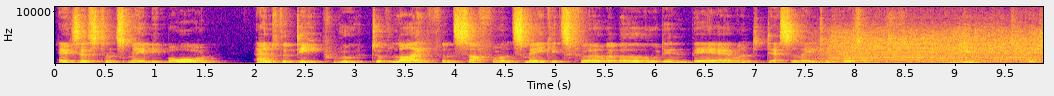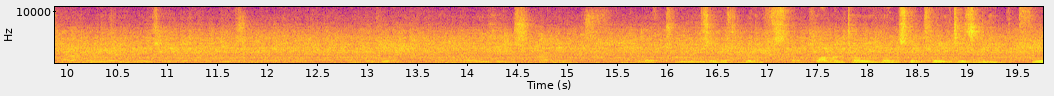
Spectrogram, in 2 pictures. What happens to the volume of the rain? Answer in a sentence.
The loudness of the rain stays about the same.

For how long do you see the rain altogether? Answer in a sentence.
You can hear the rain for 12 seconds altogether.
